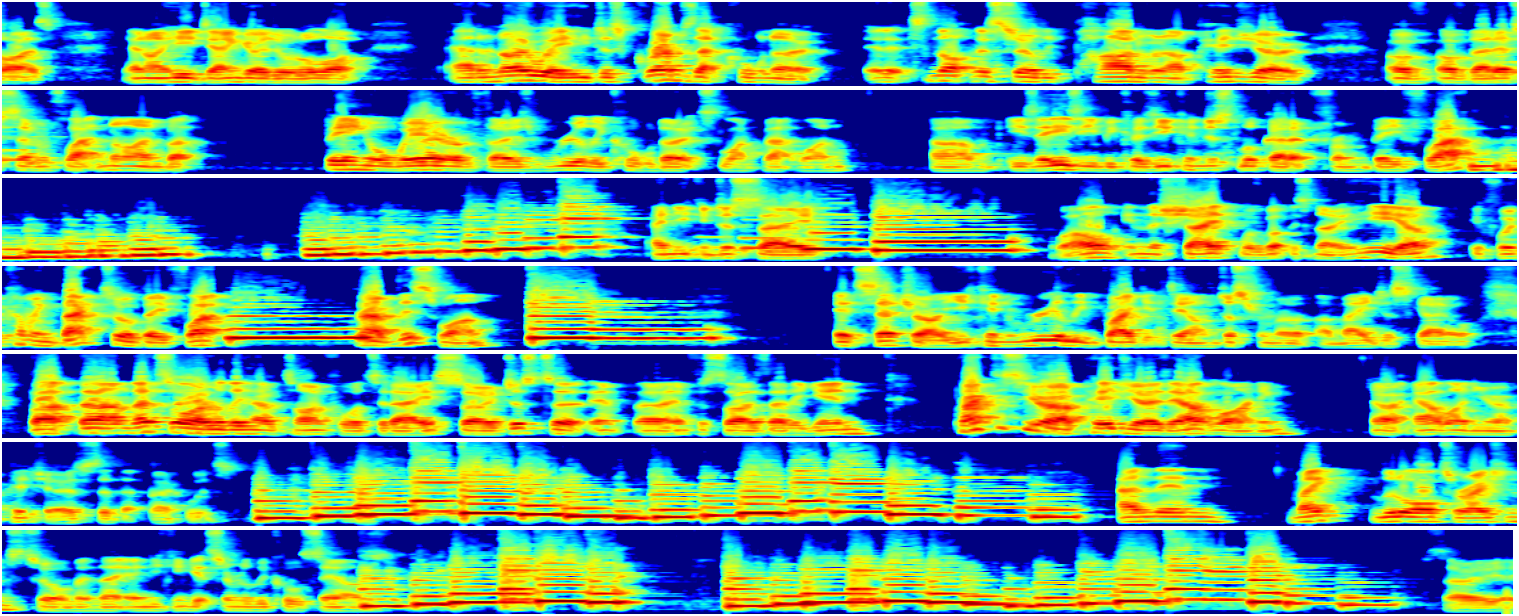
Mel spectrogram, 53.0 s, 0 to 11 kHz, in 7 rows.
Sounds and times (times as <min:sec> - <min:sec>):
Speech: 0:00.0 - 0:08.6, 0:09.2 - 0:15.0, 0:18.4 - 0:19.3, 0:20.4 - 0:24.0, 0:24.6 - 0:25.3, 0:26.9 - 0:39.2, 0:43.5 - 0:47.4, 0:52.6 - 0:53.0
Tapping (guitar technique): 0:14.9 - 0:20.3, 0:39.2 - 0:43.3, 0:47.3 - 0:52.5.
